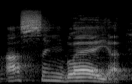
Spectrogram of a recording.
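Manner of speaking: "assembleia" said slowly as as-sem-blei-a, syllable by syllable; split into syllables. Shown as a demonstration. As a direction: stretch "assembleia" out, one syllable at a time. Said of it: "Veja que assembleia você divide assim". ("assembleia" dividida em sílabas, devagar)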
